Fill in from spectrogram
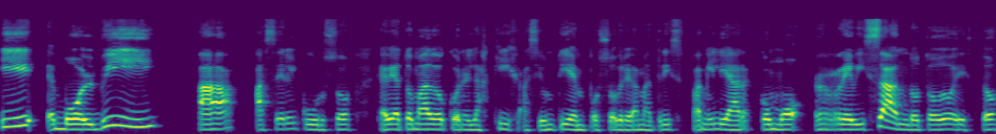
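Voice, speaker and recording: A woman's very deep, low voice at a very slow pace, with ordinary pitch variation over a quiet background. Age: 50s. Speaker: astrologer and family-tree course teacher; spiritual teacher. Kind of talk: casual talk to camera. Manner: hesitant, many filler sounds. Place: home room. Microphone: webcam.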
